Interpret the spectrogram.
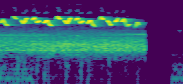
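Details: A male Common Yellowthroat, which sings very often in summer, gives a rapid run of high, rolling three-note phrases, wichety-wichety, about five a second, over faint background hiss.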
